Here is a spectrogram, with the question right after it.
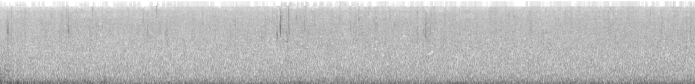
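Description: Steady rain falls in a dense, even patter, with occasional brighter drop ticks standing out over the constant hiss; moderately quiet and unbroken, no voices.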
